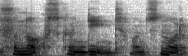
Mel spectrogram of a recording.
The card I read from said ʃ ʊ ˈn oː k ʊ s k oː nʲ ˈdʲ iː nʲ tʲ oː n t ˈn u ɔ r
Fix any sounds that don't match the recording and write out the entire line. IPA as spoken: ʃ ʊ ˈn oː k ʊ s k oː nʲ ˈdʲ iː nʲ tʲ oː n s ˈn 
